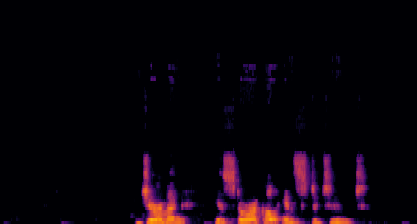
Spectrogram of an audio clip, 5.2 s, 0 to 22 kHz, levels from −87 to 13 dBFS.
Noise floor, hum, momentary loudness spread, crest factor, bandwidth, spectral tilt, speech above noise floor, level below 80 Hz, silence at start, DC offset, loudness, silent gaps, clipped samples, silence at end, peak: -65 dBFS; none; 16 LU; 18 dB; 7.2 kHz; -5.5 dB/octave; 47 dB; -62 dBFS; 1.7 s; under 0.1%; -18 LUFS; none; under 0.1%; 0.7 s; -2 dBFS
